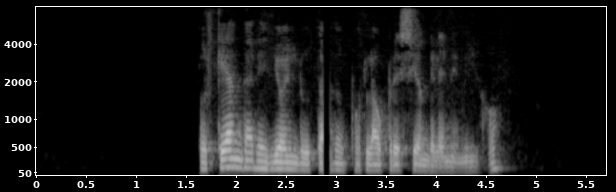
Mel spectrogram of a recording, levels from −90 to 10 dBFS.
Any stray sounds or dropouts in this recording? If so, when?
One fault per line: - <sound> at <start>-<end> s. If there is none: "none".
- dropout at 2.9-2.9 s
